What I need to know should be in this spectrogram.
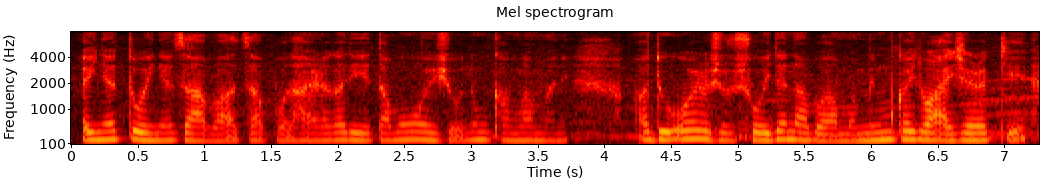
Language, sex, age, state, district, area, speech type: Manipuri, female, 18-30, Manipur, Kakching, rural, spontaneous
